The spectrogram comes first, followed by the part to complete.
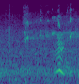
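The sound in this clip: A basketball is dribbled up the court late in a game, its soft, repeated bounces faint beneath a busy court ambience with a few high squeaky chirps.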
